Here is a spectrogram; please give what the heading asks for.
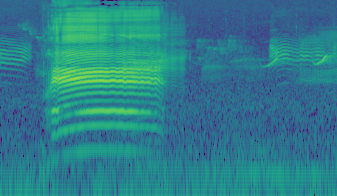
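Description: A single loud, drawn-out bleat lasting about a second from sheep grazing on a hilltop plateau, followed by quieter outdoor background with faint high chirps.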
